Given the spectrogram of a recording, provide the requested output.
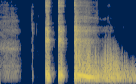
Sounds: Throat clearing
